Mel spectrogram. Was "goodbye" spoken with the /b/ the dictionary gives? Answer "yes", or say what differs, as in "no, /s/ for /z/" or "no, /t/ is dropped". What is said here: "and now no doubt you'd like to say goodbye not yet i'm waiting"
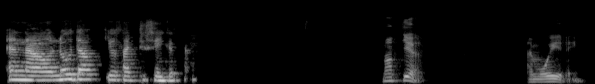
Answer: no, /b/ is dropped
